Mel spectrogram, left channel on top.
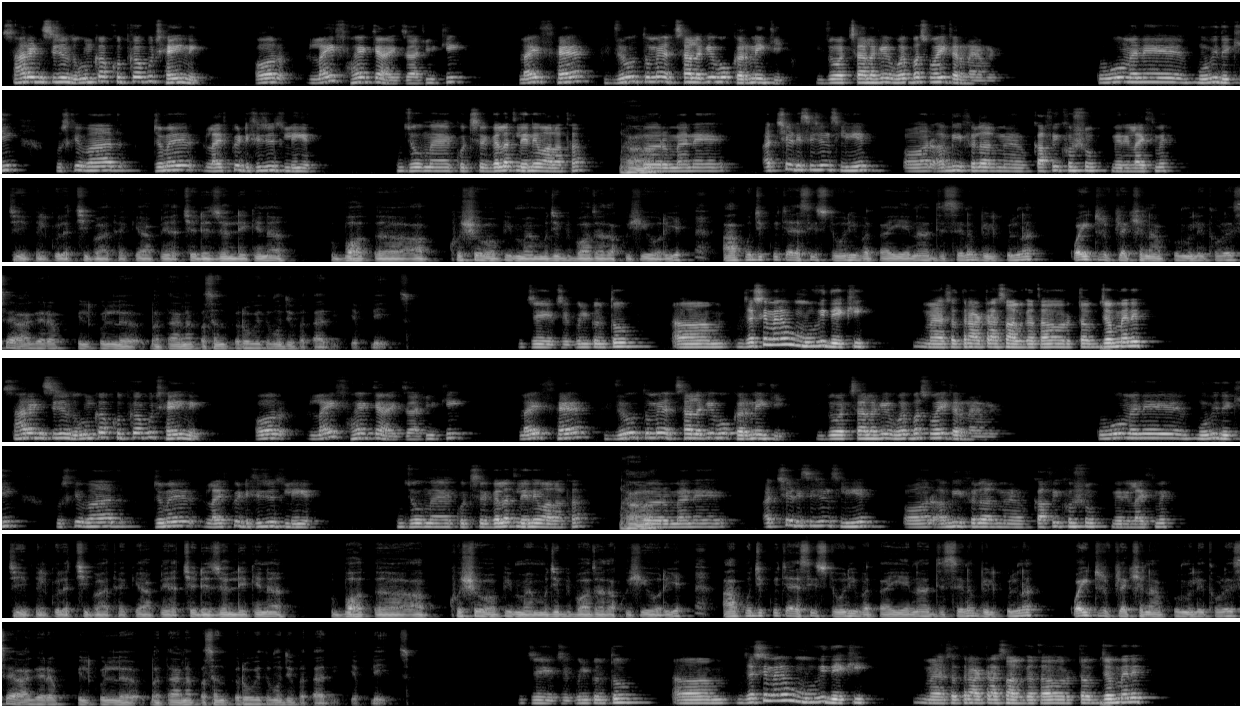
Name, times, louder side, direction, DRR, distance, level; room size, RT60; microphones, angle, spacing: voice 1, 0.0-2.0 2.5-4.6 5.2-7.8 8.1-9.9 11.0-12.5 12.9-15.5 16.3-18.2 18.8-19.6 20.0-24.1 42.4-45.8 46.3-48.5, left 2 dB, 35° left, 0.8 m, -24 dB
voice 2, 18.6-18.9 24.8-27.6 28.1-35.1 35.5-40.4 40.8-41.2 48.1-48.2, right 1 dB, 20° right, 0.9 m, -28 dB
6.0 x 5.9 x 4.9 m
head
